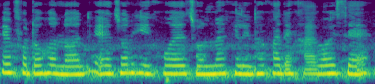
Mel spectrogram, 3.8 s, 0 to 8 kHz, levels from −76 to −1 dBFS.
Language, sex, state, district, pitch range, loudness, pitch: Assamese, female, Assam, Sonitpur, 260-275 Hz, -10 LUFS, 265 Hz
